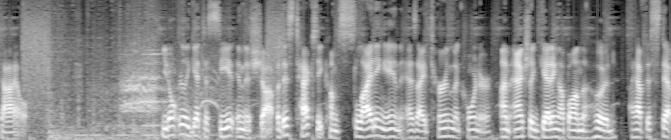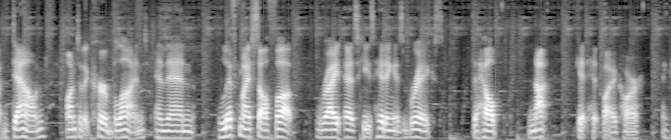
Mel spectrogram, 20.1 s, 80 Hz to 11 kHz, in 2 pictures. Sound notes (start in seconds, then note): 0.3 static noise; 1.1 car horn; 1.5 tire screech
